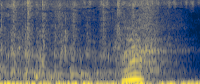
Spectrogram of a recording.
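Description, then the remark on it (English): A single low, rising bird coo sounds late at night, brief and clear against a quiet background with faint low rumble. “Damned bird! Scare me out of my wits. Especially this late at night.”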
